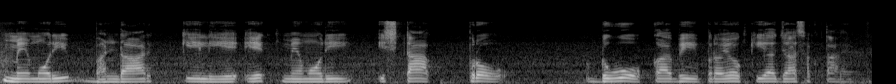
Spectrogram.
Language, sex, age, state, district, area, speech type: Hindi, male, 30-45, Madhya Pradesh, Harda, urban, read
